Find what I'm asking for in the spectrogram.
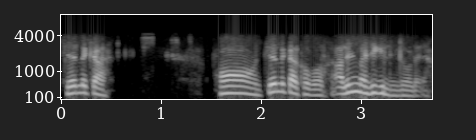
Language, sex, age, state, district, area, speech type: Santali, male, 30-45, Jharkhand, Seraikela Kharsawan, rural, conversation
